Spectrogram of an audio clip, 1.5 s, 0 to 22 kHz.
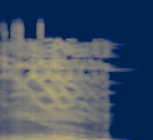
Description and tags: BS Scrape 22
metallic effects using a bench vise fixed sawblade and some tools to hit, bend, manipulate.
